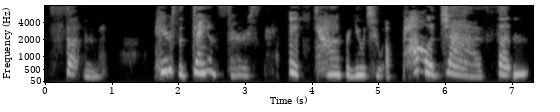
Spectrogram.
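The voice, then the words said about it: Imitates another person's voice. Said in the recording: “So should I do Kyle impersonating Sutton, impersonating Erica?”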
